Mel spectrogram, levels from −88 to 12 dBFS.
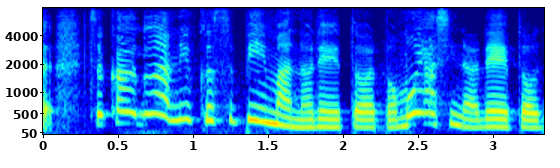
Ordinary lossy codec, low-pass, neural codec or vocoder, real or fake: none; none; codec, 16 kHz, 0.5 kbps, X-Codec, WavLM features, trained on Multilingual LibriSpeech; fake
